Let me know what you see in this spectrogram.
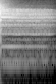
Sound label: Linn Ride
